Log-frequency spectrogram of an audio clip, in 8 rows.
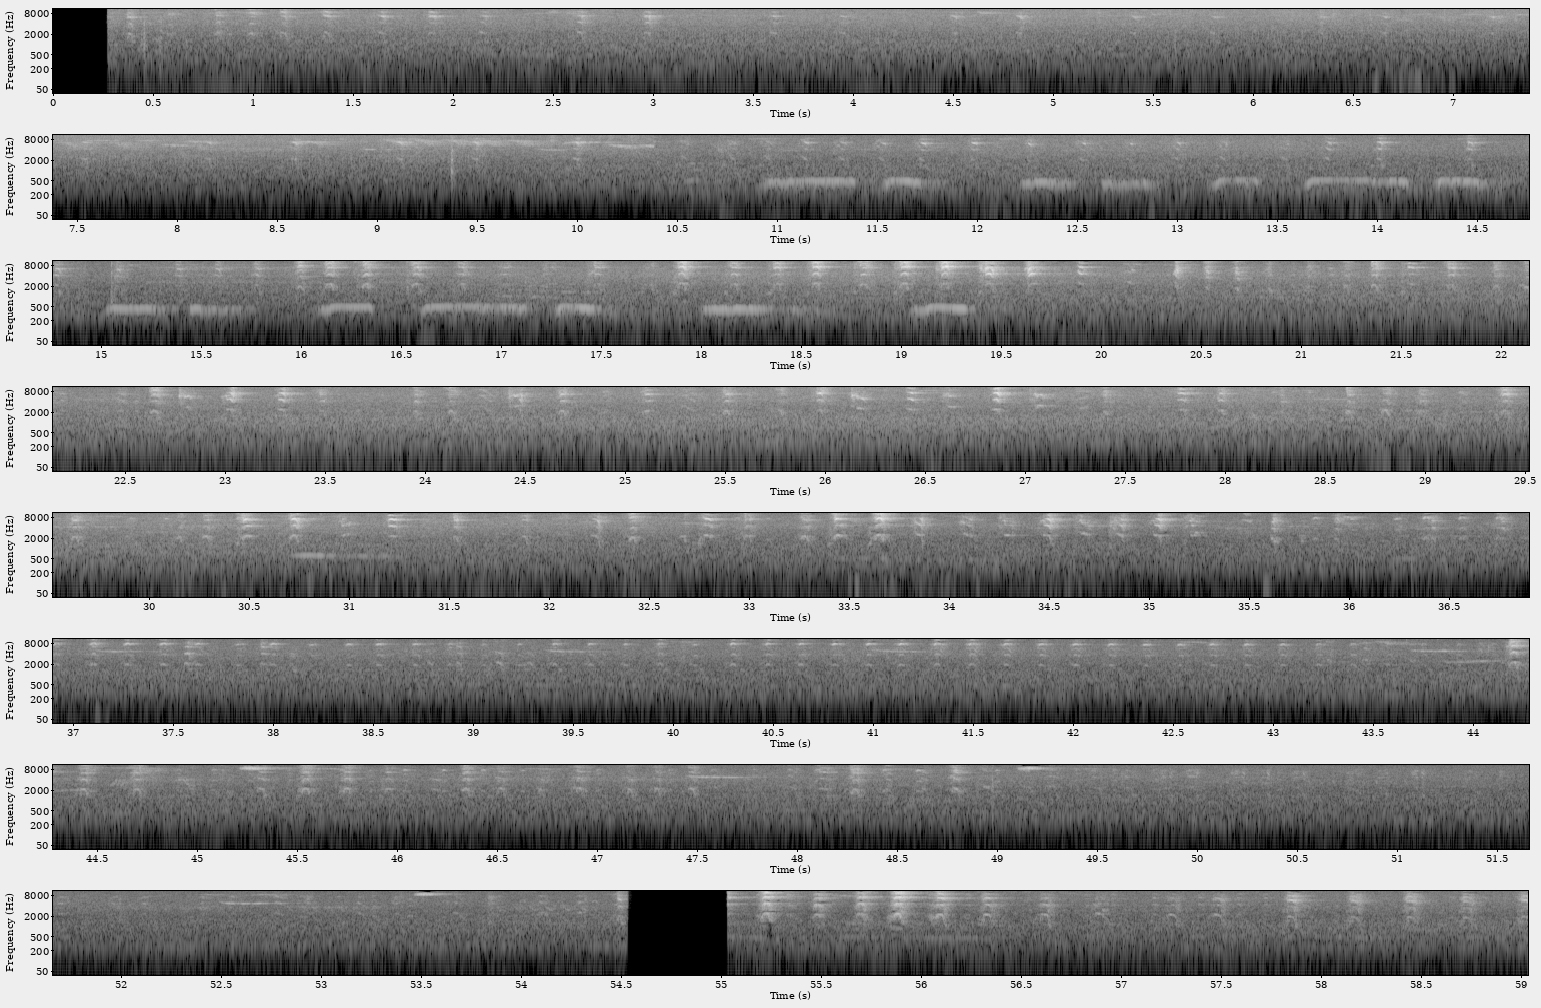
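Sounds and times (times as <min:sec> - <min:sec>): woodpecker chick begging calls: 0:10.9 - 0:39.7.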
